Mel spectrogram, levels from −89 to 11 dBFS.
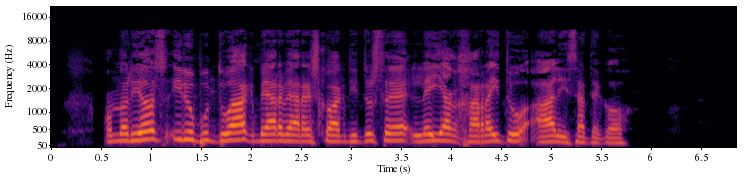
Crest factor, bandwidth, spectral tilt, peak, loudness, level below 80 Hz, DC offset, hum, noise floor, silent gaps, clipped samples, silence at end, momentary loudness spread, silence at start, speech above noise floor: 18 dB; 11.5 kHz; -6 dB/octave; -6 dBFS; -23 LUFS; -60 dBFS; under 0.1%; none; -83 dBFS; none; under 0.1%; 1.1 s; 11 LU; 0.55 s; 60 dB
